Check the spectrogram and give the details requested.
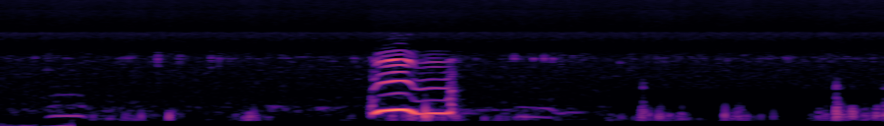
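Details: Eurasian eagle-owls courting, a female with a new male that appeared in autumn; one loud harmonic call with a bending tone stands out among soft low hoots and scattered short notes.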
